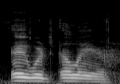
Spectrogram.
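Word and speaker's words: Edwards-Helaire: that oh raided rookie edwards l air the h is silent by the way mccaffrey insert eason colts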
